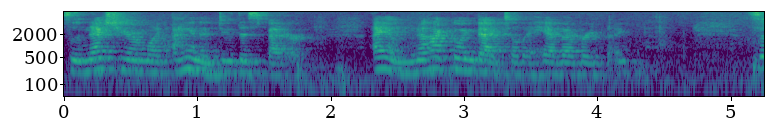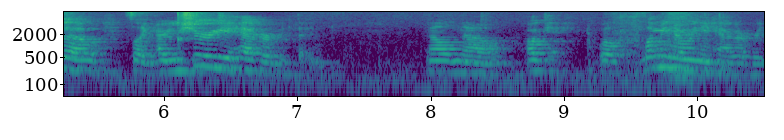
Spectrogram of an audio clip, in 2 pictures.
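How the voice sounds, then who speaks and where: Talking at a very fast pace, a woman with a Western New York accent uses ordinary pitch variation and takes long, frequent pauses. Noticeable background noise and audible room echo fill the recording. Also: medium pitch for a woman. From Western New York, Rochester. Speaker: forensic accountant. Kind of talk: guest talk to students. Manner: casual, with fillers.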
